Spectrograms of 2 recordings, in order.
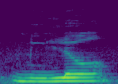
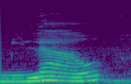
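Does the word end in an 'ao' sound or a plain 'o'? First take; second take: o; ao. First: The 'a' is dropped, ending in plain 'o'. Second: The 'a' before the final 'o' is pronounced. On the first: "diga miló" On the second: "es probable que la A no se diga"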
